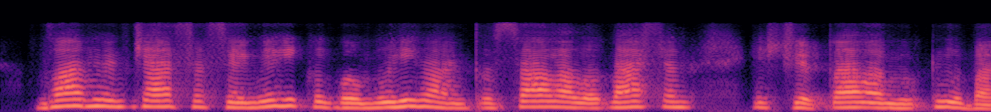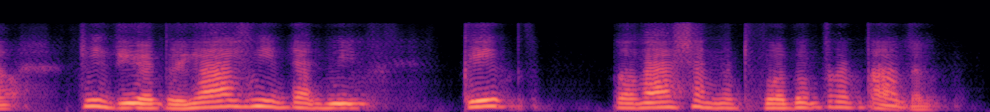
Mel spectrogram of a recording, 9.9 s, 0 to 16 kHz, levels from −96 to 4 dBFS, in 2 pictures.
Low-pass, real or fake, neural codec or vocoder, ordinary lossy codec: 7.2 kHz; fake; codec, 16 kHz, 0.5 kbps, FreqCodec, smaller model; none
